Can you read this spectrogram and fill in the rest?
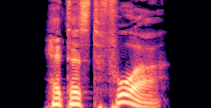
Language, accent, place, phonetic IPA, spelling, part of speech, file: German, Germany, Berlin, [ˌhɛtəst ˈfoːɐ̯], hättest vor, verb, De-hättest vor.ogg
- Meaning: second-person singular subjunctive II of vorhaben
